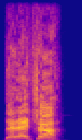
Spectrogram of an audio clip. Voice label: head right, es; Demoman

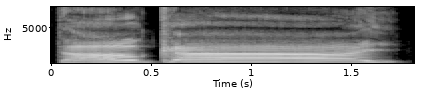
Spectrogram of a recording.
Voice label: cart moving forward offense, ru; Heavy

